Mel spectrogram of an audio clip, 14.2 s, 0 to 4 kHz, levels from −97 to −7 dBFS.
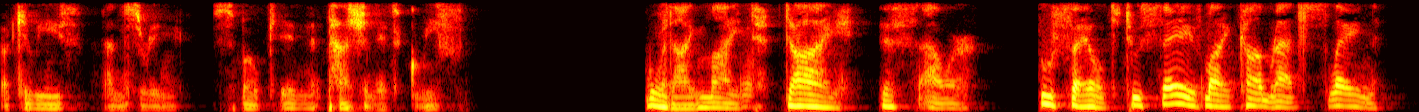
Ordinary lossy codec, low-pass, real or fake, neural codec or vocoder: AAC, 32 kbps; 3.6 kHz; real; none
